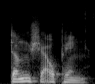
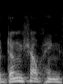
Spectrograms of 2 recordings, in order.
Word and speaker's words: Deng Xiaoping: Deng Xiaoping. Okay, so I've spelled it for you. You can look him up. So Deng Xiaoping theory is the name, or Dungism, or as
